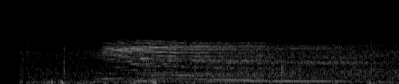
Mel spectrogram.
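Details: Red deer stag during the rut, a long drawn-out roar beginning after about one second and sustained to the end, with a low falling tone and bright harmonics above; faint background noise.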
